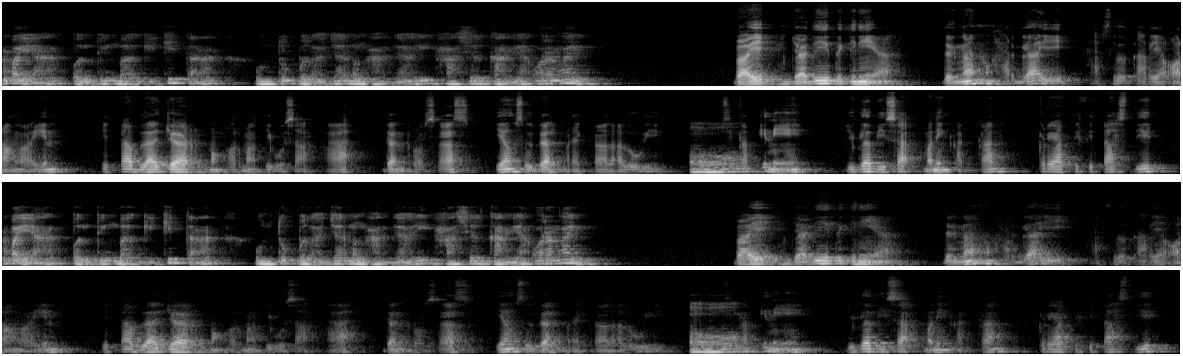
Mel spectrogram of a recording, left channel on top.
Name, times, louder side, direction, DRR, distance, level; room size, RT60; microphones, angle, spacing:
voice 1, 0.0-5.9 18.7-19.3, right 1 dB, 50° right, 5 dB, 0.8 m, -24 dB
voice 2, 7.3-9.0 9.4-10.6 10.9-12.4 13.0-15.3 15.6-16.4 16.7-18.4 19.2-19.8 20.2-21.8 22.2-22.4 22.8-23.3, left 4 dB, 90° left, 12 dB, 0.5 m, -24 dB
6.2 x 6.1 x 3.1 m, 0.64 s
head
